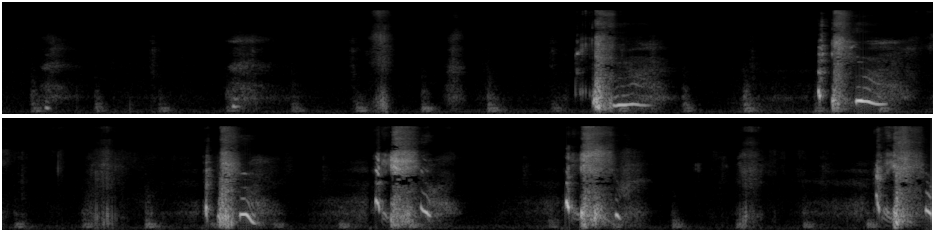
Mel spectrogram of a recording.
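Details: Person with an ongoing cold, very tickly nose, not stifling: about six loud, wet, forceful sneezes with quick breaths and sniffs between them in a quiet room; sneezing.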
